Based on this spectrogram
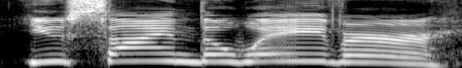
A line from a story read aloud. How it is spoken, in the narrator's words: yelled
